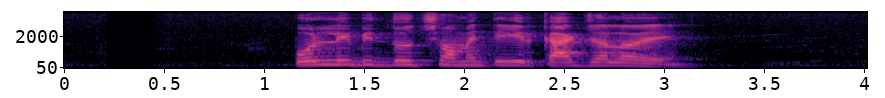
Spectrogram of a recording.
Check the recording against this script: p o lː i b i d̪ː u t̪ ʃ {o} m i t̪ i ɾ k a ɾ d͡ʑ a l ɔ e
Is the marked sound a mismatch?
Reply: yes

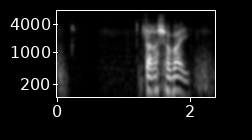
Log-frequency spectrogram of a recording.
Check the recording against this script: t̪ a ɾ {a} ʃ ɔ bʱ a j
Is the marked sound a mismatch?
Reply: no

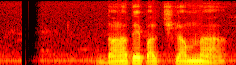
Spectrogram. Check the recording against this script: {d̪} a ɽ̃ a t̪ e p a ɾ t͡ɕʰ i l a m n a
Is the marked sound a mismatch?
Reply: no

